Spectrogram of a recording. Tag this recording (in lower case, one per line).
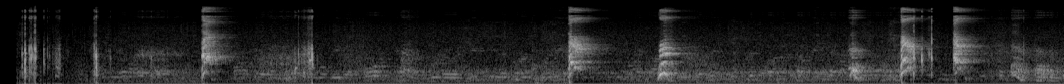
bark
speech
animal
domestic animals
dog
